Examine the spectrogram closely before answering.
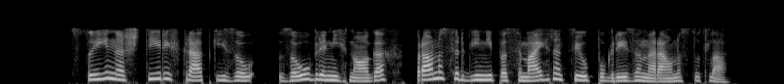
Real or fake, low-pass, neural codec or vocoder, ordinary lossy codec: fake; 5.4 kHz; codec, 16 kHz, 4.8 kbps, FACodec; Opus, 32 kbps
